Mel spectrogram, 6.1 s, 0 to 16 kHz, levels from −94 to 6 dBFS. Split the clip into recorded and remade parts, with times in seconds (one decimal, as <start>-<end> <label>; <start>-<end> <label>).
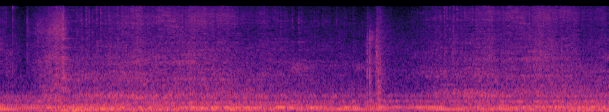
0.0-0.7 recorded; 0.7-6.1 remade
